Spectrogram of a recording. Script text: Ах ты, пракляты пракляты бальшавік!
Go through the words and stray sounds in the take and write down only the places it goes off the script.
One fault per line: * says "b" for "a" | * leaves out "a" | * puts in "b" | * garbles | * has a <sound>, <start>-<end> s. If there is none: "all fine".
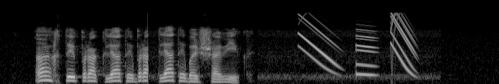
* has a dropout, 1.5-1.6 s
* has a chirp, 3.0-4.2 s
